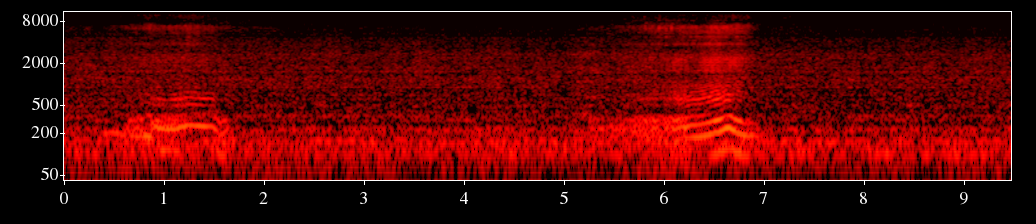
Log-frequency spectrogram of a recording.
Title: brother snoring super loud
